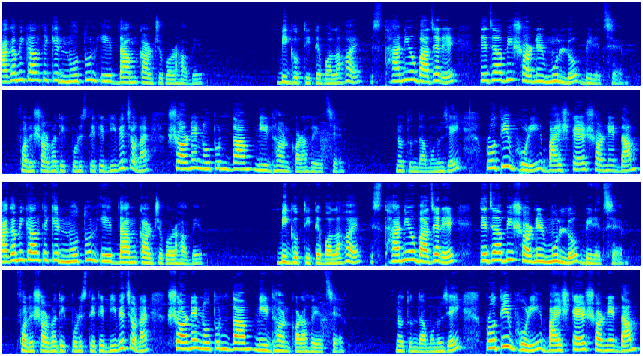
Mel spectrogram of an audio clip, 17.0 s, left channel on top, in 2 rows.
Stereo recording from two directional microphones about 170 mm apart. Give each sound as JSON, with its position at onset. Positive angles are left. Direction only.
{"t": 0.0, "sound": "a woman's voice", "side_deg": -30}
{"t": 3.7, "sound": "a woman's voice", "side_deg": -30}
